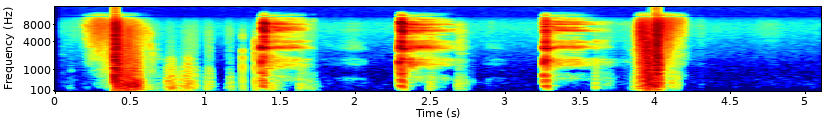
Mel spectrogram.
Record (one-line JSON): {"cough_length": "5.1 s", "cough_amplitude": 29204, "cough_signal_mean_std_ratio": 0.27, "survey_phase": "alpha (2021-03-01 to 2021-08-12)", "age": "65+", "gender": "Female", "wearing_mask": "No", "symptom_none": true, "smoker_status": "Never smoked", "respiratory_condition_asthma": false, "respiratory_condition_other": false, "recruitment_source": "REACT", "submission_delay": "3 days", "covid_test_result": "Negative", "covid_test_method": "RT-qPCR"}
